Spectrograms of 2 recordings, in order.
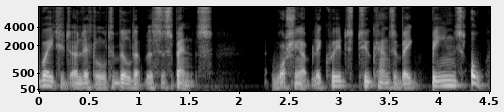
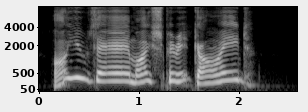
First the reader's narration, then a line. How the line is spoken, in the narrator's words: in a high-pitched, quavery voice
